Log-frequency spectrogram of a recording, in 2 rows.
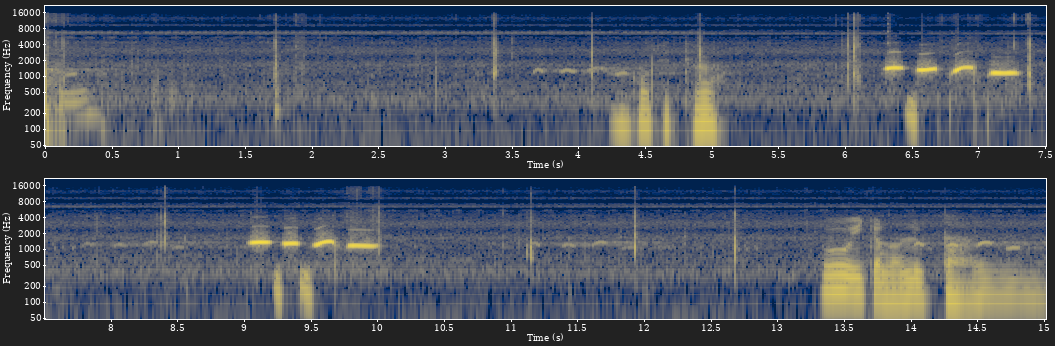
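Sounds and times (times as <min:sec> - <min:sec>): four-note whistle: 0:06.3 - 0:07.4, 0:09.0 - 0:10.0.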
